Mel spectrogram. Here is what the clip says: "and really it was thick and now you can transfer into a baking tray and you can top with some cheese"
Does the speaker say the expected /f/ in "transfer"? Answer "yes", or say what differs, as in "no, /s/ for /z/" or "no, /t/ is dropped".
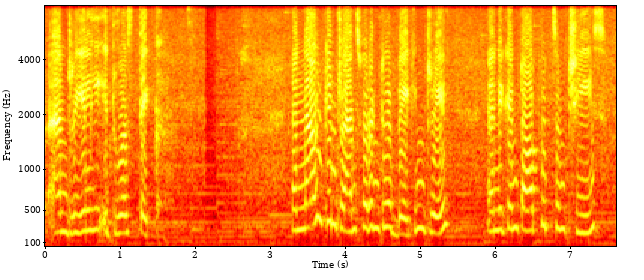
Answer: yes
